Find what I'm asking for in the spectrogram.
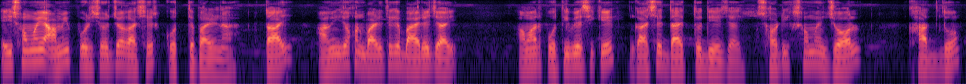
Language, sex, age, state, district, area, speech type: Bengali, male, 60+, West Bengal, Paschim Medinipur, rural, spontaneous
